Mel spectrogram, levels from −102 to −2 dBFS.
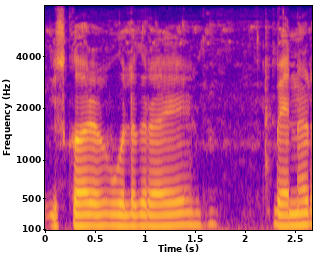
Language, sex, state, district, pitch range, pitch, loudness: Hindi, male, Uttar Pradesh, Shamli, 145-155 Hz, 145 Hz, -18 LUFS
